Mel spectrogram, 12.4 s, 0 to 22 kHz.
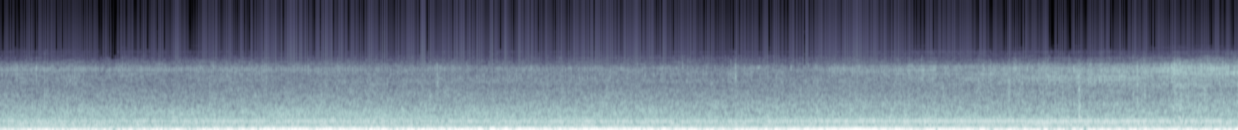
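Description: WPL C24 Toyota Hilux RC crawler's small electric motor and gearbox whining steadily at crawling speed over a low rumble. The whine fades shortly before the end.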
